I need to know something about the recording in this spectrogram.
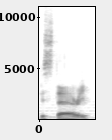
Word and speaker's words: bestiary: I always want to say beastary, but I think it's pronounced bisteri.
